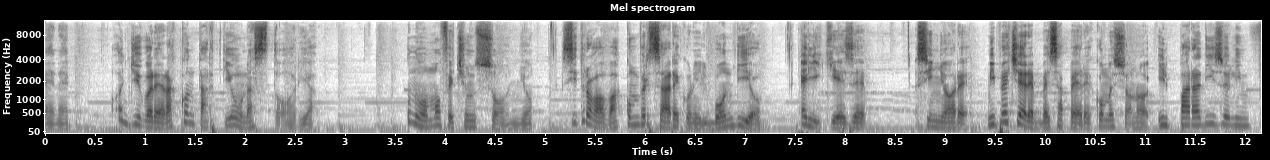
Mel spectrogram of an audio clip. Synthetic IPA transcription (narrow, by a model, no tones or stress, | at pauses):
ɛːne | ɔ̰d͡ʒːivɔrːɛjrakːont̪art̪iunast̪ɔ̰ːɾja̰ | unwɔːmofɛt͡ʃeunso̰ɲːosit̪ɾovaːvaːkːoɱversaːɾekonilbwɔnd̪iːo | eʎːik̟jɛːze | siɲːoːɾemipjat͡ʃeɾɛbːesapeːɾekomeso̰ːnoilpaɾad̪iːzoeliɱf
